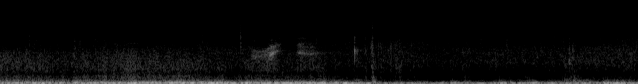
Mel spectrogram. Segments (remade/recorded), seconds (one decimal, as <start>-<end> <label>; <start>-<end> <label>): 0.0-6.4 remade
